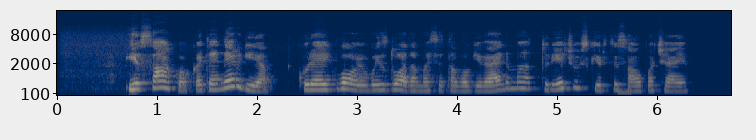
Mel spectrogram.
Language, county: Lithuanian, Utena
